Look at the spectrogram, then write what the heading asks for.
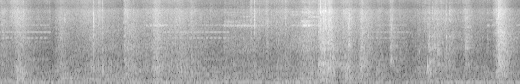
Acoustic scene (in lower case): residential area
